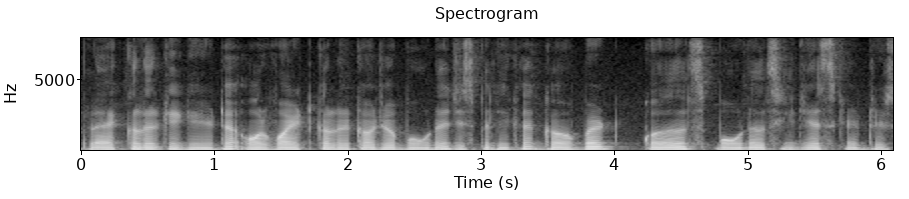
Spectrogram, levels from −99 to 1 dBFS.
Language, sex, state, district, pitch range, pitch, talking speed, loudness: Hindi, male, Chandigarh, Chandigarh, 110-125 Hz, 115 Hz, 165 wpm, -18 LUFS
